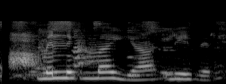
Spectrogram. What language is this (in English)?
Icelandic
